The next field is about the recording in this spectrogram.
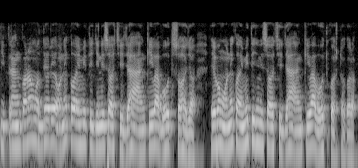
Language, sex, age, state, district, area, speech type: Odia, male, 18-30, Odisha, Nuapada, urban, spontaneous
